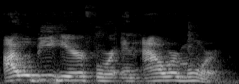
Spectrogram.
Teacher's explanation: So when we say, I will be here for an hour more. We say an hour because the H is silent.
